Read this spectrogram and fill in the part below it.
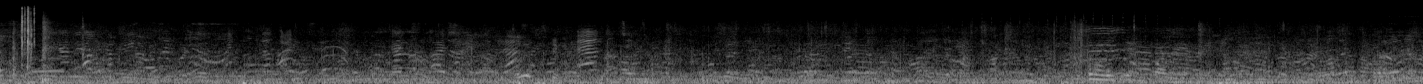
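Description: Footsteps scuff on paving nearby.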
